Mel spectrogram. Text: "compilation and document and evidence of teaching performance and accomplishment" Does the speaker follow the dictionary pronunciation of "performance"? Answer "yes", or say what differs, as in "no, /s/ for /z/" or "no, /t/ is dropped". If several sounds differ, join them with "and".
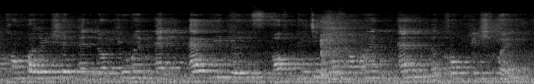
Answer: no, /s/ is dropped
